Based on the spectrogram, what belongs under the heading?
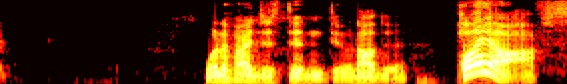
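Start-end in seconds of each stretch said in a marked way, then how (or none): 2.9-3.6 very high, pitched way up. Asked to imitate the famous playoffs rant: Jim Mora impression. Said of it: "Mine's not as good".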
